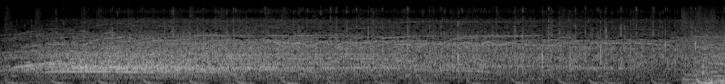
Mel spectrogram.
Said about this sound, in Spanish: Y pues el aplauso del público.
